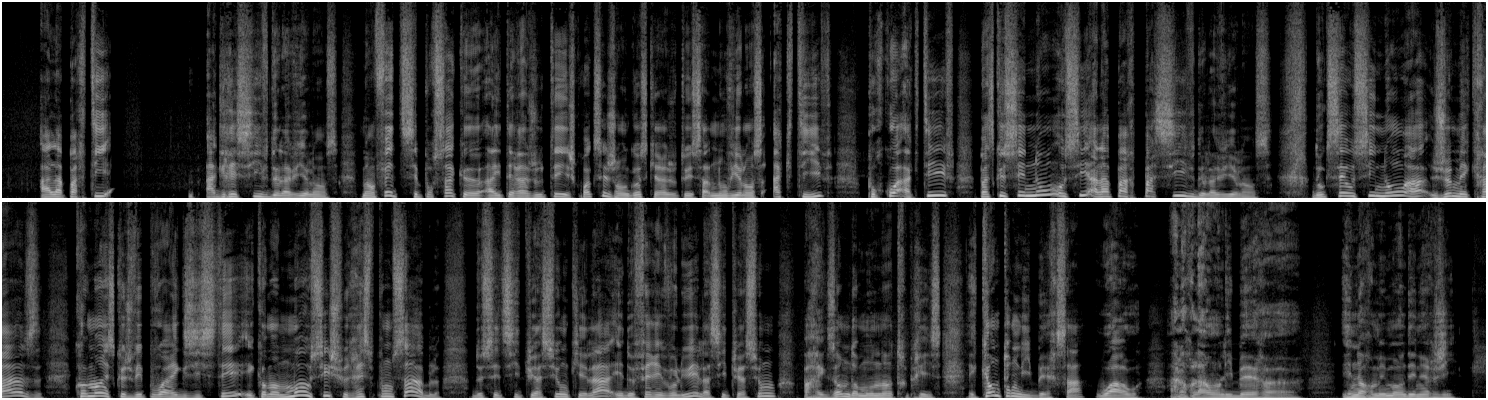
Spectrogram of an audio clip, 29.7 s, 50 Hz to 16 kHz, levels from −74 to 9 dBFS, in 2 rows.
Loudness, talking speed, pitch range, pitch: -22 LUFS, 190 wpm, 135-220 Hz, 170 Hz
